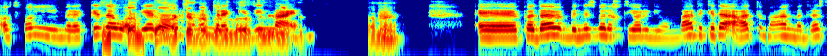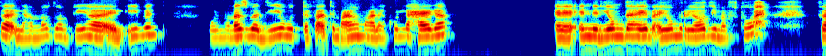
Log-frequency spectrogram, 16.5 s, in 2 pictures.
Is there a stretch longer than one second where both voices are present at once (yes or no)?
yes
